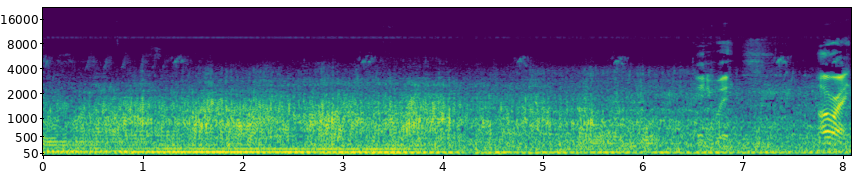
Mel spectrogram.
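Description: Helicopter flying overhead: a loud, steady low drone that eases off about four seconds in as it moves away.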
